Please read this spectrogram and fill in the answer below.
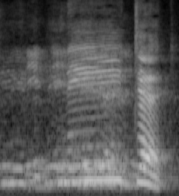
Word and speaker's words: needed: All right, need, the past tense is needed. Needed. Right, so N-E-E-D-E-D, we need to add an extra syllable. So need, 1 syllable, needed, 2 syllables.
